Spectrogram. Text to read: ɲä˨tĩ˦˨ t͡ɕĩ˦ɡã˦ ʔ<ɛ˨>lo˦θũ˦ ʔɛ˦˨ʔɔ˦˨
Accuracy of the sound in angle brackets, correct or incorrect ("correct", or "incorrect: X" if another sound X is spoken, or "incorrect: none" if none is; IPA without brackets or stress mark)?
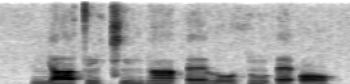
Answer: correct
